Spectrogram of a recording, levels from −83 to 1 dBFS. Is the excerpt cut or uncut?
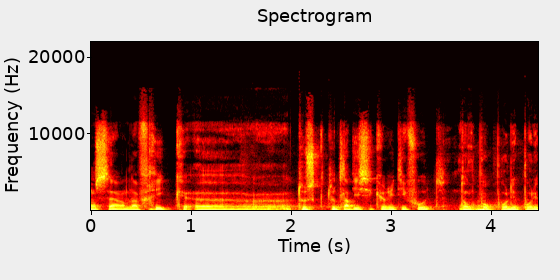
cut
